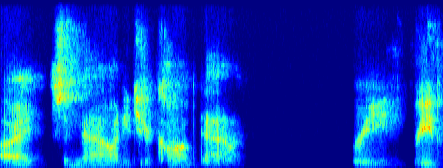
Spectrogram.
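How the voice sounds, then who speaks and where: Putting on a character voice, a man talks in a raspy, extremely high pitch at a fairly slow pace. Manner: calm, soothing.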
